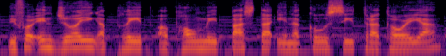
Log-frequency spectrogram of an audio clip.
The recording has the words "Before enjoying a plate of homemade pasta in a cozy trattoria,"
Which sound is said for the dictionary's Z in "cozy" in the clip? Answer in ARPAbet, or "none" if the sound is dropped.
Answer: S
